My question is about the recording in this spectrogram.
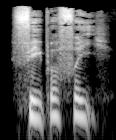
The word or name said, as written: feberfri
